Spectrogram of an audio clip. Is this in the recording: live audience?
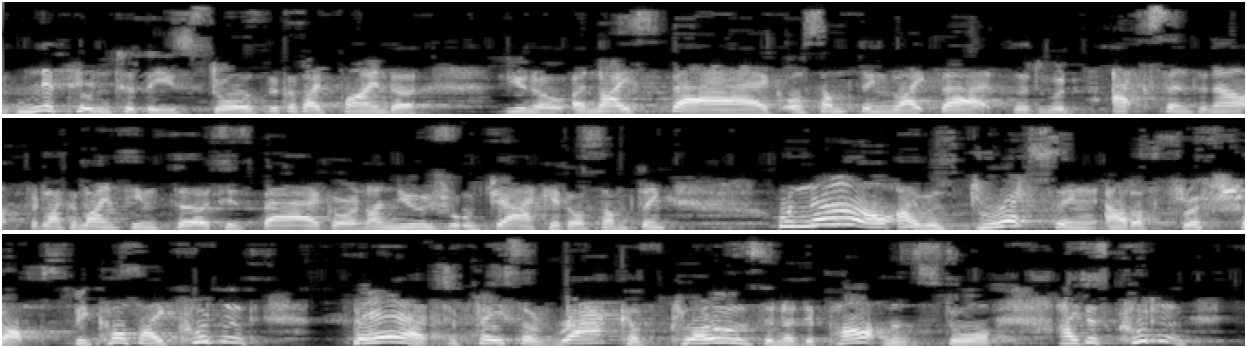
yes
